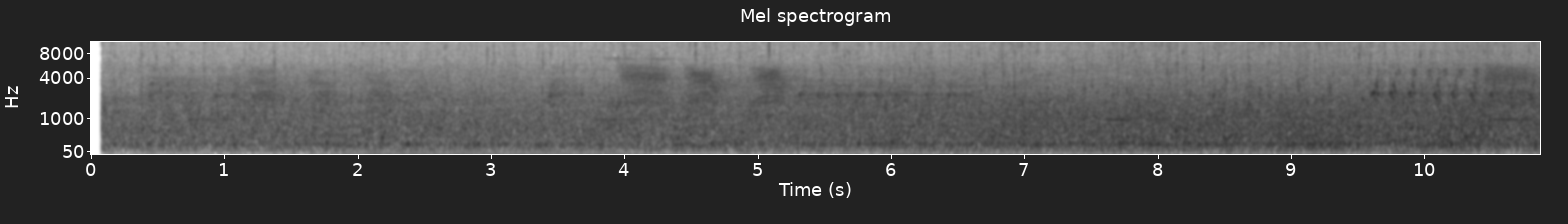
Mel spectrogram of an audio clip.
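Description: Creek water rushing over rocks in a steady wash, growing slightly louder, with a few short high chirps and trills over it.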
